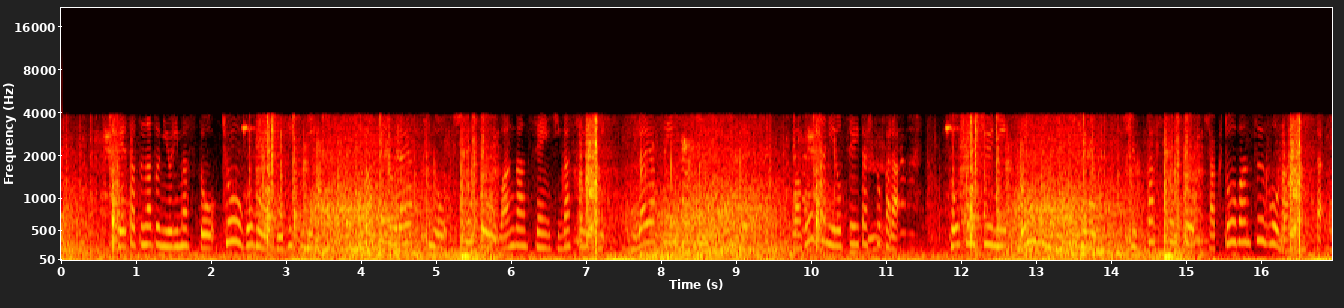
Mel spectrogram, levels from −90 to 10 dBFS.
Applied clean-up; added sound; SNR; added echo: none; Sliding door; -5 dB; none.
